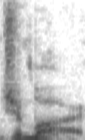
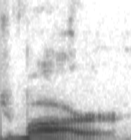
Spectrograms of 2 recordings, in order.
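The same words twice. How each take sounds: First: The name ends without an extra growled R. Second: The name ends with an extra growled R. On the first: The speaker calls it right. "the second R is silent. It's just say Jamar" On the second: The speaker calls it wrong. "make it have a roar or a grr"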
